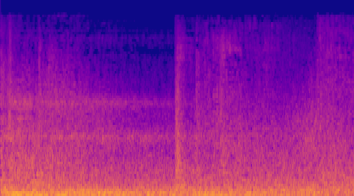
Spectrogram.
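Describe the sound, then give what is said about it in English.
Thermonuclear explosives carried by drones detonate in a loud, continuous, deep roar, with sharper blasts bursting through near the middle and again near the end. No voices are heard. “In a moment that was equal parts rage and meditation, I detonated each drone's thermonuclear explosive.”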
